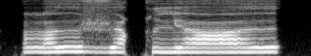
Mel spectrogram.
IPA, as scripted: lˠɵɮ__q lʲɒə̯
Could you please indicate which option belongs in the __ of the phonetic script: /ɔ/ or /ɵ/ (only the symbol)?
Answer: ɵ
